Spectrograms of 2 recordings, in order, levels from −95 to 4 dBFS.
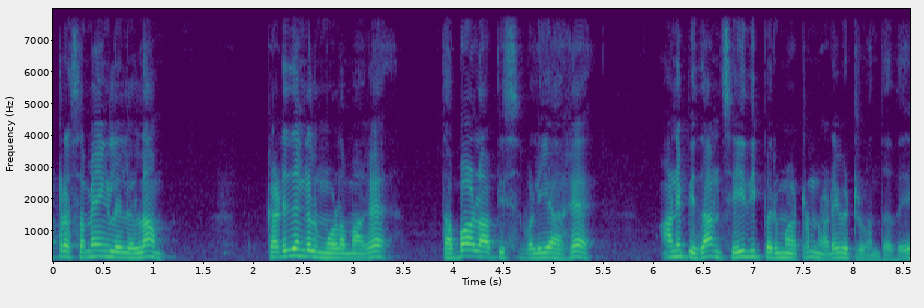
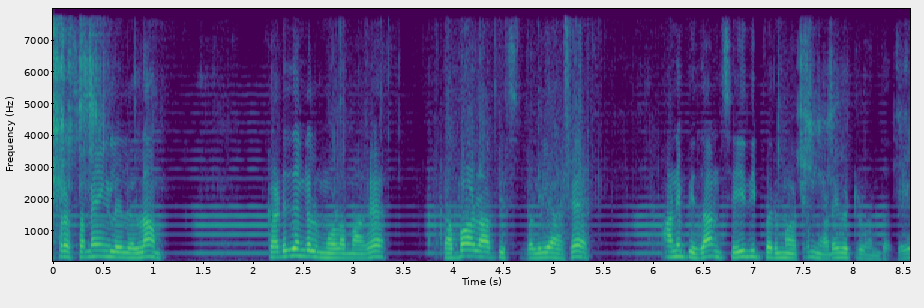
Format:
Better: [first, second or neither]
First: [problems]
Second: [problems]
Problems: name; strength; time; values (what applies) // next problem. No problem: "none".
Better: first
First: none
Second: noise reduction (neural mask model RNNoise)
